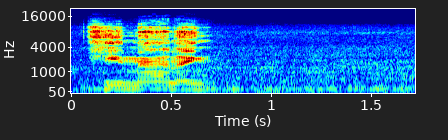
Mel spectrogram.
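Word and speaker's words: Quemahoning: Quaymahoning is pronounced Key Manning.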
